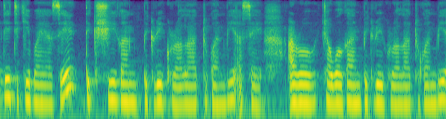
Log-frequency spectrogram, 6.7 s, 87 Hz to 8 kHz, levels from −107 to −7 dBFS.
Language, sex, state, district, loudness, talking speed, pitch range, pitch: Nagamese, female, Nagaland, Dimapur, -16 LUFS, 205 wpm, 155-170 Hz, 160 Hz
